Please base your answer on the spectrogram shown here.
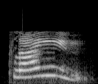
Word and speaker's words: climb: The first word is climb. Climb. Climb. Note it down in your notebook. Okay? B. Correct answer is B.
